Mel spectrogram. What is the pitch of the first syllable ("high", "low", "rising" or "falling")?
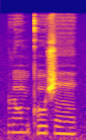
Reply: low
